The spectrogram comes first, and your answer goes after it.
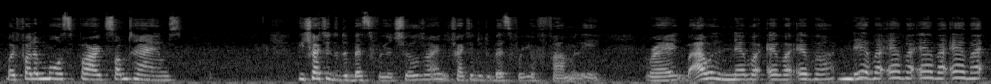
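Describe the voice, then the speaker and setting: A woman's voice: on the high side, slight background noise, rough recording. A middle-aged Jamaican woman, a mother, talking in a chatty, repetitive vlog style with frequent laughs. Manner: chatty, repeats herself, laughs often. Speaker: vlogger, mother. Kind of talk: casual vlog talk.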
